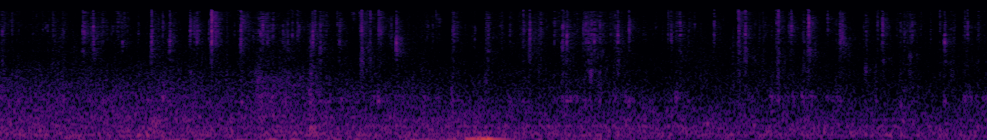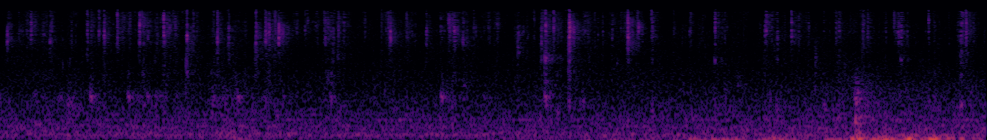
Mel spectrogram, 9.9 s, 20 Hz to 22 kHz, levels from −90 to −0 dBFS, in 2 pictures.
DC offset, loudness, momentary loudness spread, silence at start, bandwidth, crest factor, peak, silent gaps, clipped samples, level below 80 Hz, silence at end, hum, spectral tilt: under 0.1%; -56 LUFS; 5 LU; 0 s; 17 kHz; 24 dB; -32 dBFS; none; under 0.1%; -58 dBFS; 0 s; none; -3.5 dB/octave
